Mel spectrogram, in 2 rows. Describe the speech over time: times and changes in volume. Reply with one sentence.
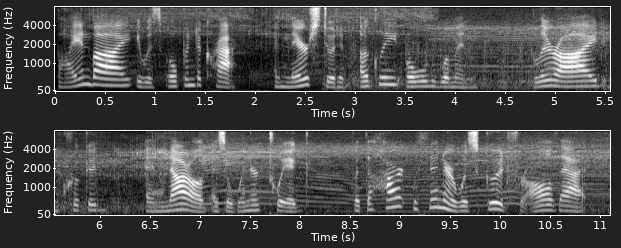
You can hear the talking from 0.0 to 10.8 s, at a steady volume.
